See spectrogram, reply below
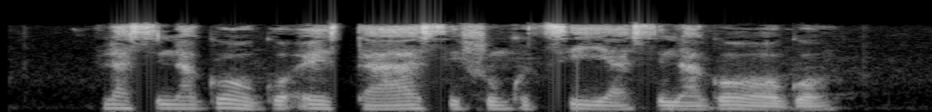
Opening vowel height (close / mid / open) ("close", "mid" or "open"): open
